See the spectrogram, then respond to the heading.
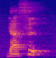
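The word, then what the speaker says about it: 出す: Yang tadi keluar itu dibaca D, sedangkan yang ini mengeluarkan dibacanya da. Dasu, dasimas.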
